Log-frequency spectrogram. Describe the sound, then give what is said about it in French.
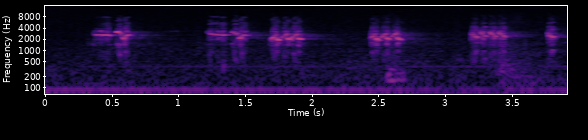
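Canary chirping: quiet, bright, high-pitched chirps arriving in several short bursts with irregular gaps, alone over a faint low hum. “Dit le canari, il est midi.”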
